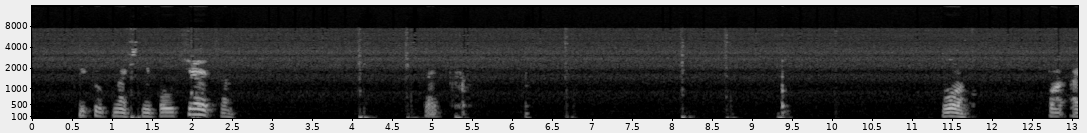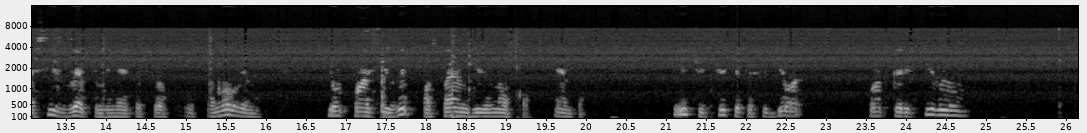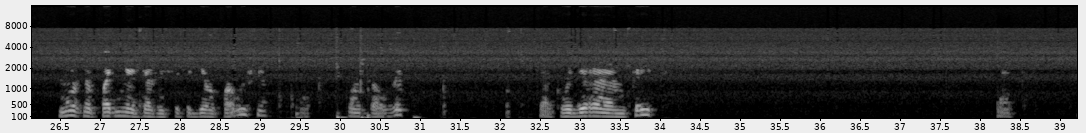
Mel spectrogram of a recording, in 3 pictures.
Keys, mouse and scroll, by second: 3.9 KP_0, 4.6 Return, 9.9-11.7 drag, 13.8 KP_3, 15.2 KP_1, 17.1-20.4 drag, 21.4-25.9 drag, 27.4-29.2 drag, 30.3 ctrl+z, 31.9-32.9 drag, 33.3 click, 38.2-39.2 drag.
